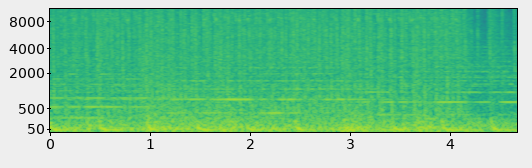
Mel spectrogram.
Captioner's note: gunfire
